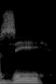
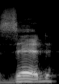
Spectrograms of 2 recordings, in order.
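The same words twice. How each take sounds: First: The letter is said as 'zee', North American style. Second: The letter is said as 'zed', British style.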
